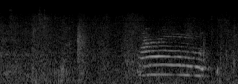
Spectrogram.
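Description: Siamese cat giving one meow, a little over half a second long, starting about one and a half seconds in, its pitch dipping slightly at the end.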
